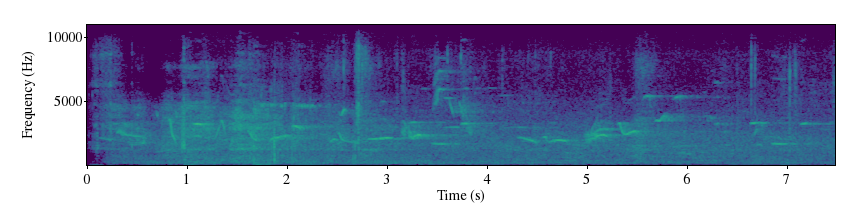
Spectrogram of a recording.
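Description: Several small birds chirping, with many short sliding whistles scattered throughout, over a steady background hiss.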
